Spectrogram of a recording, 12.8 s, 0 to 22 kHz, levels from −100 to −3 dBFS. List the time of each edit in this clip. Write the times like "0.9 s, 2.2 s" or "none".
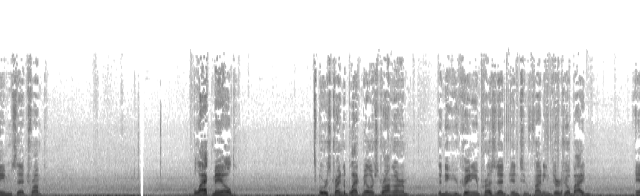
11.2 s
